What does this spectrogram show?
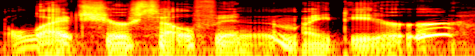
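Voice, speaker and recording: A man voicing a sly, hungry big bad wolf in a bedtime story, falsely sweet, shifting between growl, squeak and croak. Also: slow pace, bright, forceful tone. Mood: feigned frailty. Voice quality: deep booming growl, at times squeaky or croaky.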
